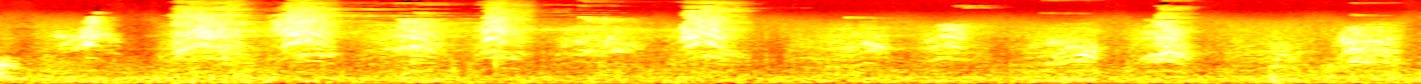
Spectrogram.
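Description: Birds calling: a long series of short calls, about one or two a second, some louder than others.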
